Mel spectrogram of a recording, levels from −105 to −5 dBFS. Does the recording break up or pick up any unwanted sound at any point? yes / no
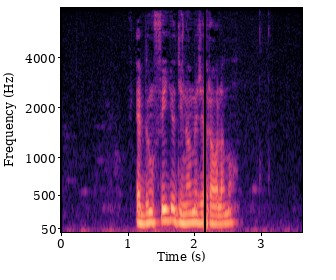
yes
